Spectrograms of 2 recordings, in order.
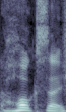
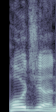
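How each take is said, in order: First: The middle consonant sounds like 'ks'. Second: The middle consonant sounds like 'j'. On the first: The speaker calls it wrong. "not Hoxha" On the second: The speaker calls it right. "Hoja, not Hoxha. ... I said it right the first time"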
